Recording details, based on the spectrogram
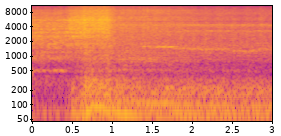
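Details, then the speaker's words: C4 Corvette with a hot no-start and VATS code 46, after the fix, with no security light showing: short crank, then the engine catches and settles into a strong, even, deep rumble. A clean start, though the engine light is still on. "Okay, hold on. We still have the engine light. Sounds mean. Okay, I'm gonna let it idle."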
